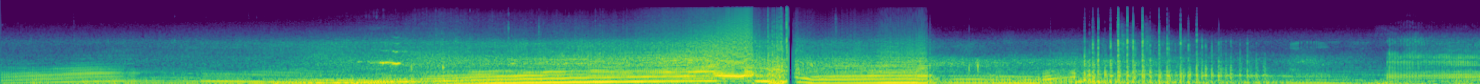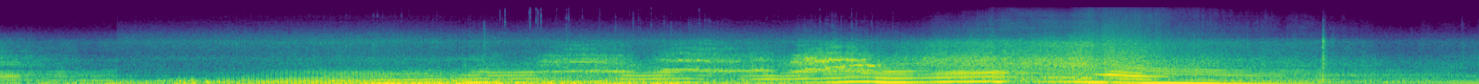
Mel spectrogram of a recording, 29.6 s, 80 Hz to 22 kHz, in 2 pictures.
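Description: VW MK7 GTI's turbocharged four-cylinder with a Corsa cat-back exhaust, accelerating hard. The engine note climbs in several rising runs, with a sharp pop just before eight seconds and crackling after it. Later it climbs again and falls away as the car slows.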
